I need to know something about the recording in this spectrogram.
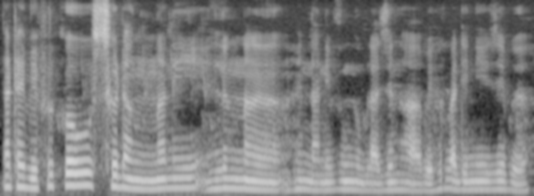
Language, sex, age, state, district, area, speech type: Bodo, male, 18-30, Assam, Kokrajhar, rural, spontaneous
